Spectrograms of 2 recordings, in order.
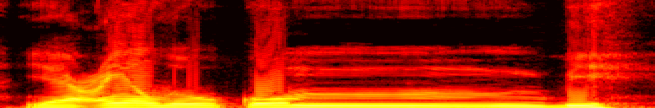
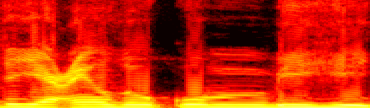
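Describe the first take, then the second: First: The last word ends in a bare h sound. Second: The last word ends with an i vowel. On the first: The speaker calls it right. "Huruf H ini kita sukunkan" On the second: The speaker calls it wrong. "Jangan dibaca ya'idzukum bihi"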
